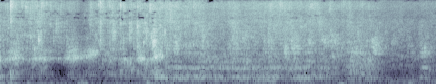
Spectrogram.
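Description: Water rushing and gurgling in a toilet bowl, starting suddenly and dying away near the end.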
